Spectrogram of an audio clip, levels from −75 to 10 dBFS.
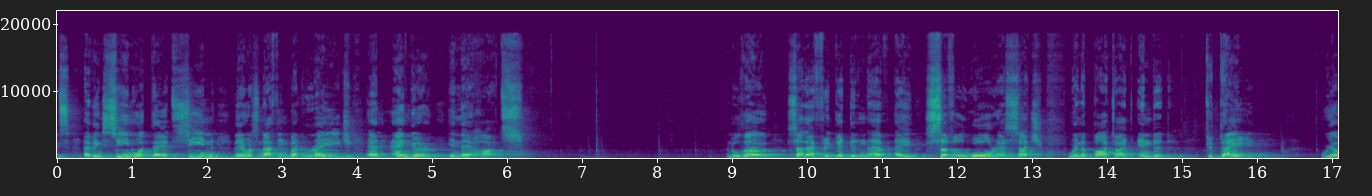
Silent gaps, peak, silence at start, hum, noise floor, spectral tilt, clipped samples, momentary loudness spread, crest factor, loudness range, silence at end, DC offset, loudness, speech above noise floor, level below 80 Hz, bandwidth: none; 0 dBFS; 0 s; none; -61 dBFS; -4 dB/octave; under 0.1%; 11 LU; 16 dB; 7 LU; 0 s; under 0.1%; -15 LUFS; 46 dB; -72 dBFS; 19 kHz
